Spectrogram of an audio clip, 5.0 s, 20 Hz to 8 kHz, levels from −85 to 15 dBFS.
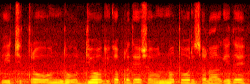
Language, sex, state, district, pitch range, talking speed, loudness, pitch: Kannada, male, Karnataka, Bangalore, 110-120 Hz, 70 wpm, -19 LUFS, 115 Hz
